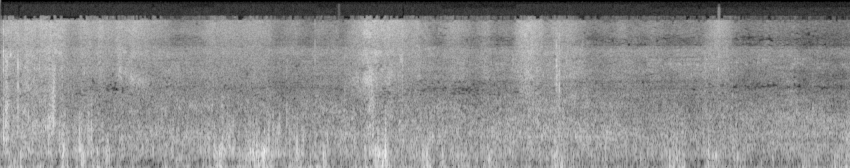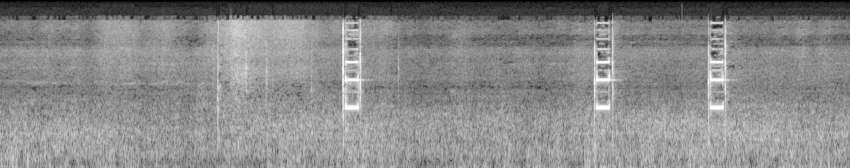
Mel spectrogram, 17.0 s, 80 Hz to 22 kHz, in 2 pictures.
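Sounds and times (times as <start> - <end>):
wind buffeting microphone: 0.0 - 17.0
short electronic beeps: 11.9 - 12.2, 14.4 - 14.7, 15.6 - 15.8.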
